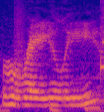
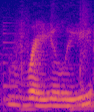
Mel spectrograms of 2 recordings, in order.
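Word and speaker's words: Reylie: Freddy means peaceful ruler I added the name Rayleigh spell r e y l i Rayleigh I love this spelling so so much and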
